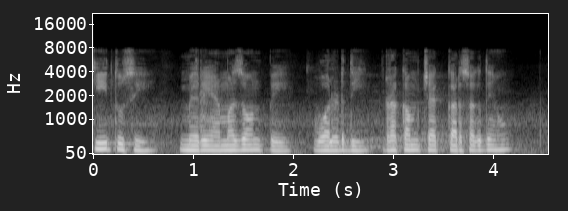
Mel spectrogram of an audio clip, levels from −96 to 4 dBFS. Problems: background sounds at intervals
